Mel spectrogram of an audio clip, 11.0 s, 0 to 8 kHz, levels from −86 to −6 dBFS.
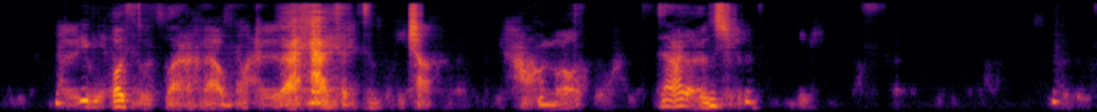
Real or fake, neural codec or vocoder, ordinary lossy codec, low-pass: fake; codec, 16 kHz, 0.5 kbps, FreqCodec, larger model; AAC, 32 kbps; 7.2 kHz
